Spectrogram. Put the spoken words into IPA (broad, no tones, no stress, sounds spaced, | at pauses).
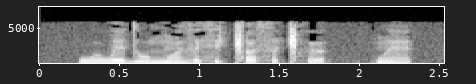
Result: w u w e d uː ŋʷ œ̃ z ə sʲ ə ǁ œ s ə ǁʰ ʏ | kʷ ẽ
